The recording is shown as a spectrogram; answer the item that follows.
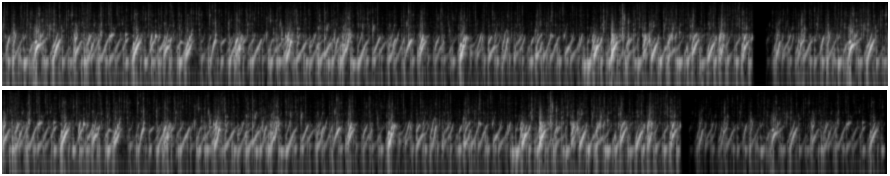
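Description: Underwater bubbling sound effect: a dense, continuous stream of small bubbles. It cuts out briefly twice, about ten seconds apart.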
